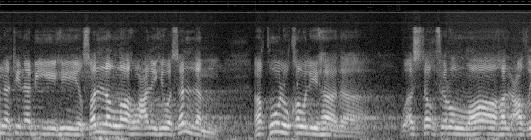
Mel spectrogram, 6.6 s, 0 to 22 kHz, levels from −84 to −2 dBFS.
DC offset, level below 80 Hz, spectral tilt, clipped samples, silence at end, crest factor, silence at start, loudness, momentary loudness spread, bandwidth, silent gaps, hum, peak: under 0.1%; -40 dBFS; -4.5 dB/octave; under 0.1%; 0 s; 16 dB; 0 s; -19 LUFS; 12 LU; over 20 kHz; none; none; -4 dBFS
